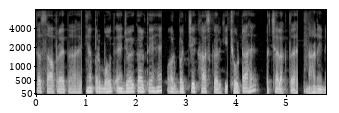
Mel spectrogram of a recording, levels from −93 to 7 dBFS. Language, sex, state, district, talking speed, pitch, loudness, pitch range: Hindi, male, Chhattisgarh, Bastar, 215 wpm, 110 Hz, -15 LUFS, 100-125 Hz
